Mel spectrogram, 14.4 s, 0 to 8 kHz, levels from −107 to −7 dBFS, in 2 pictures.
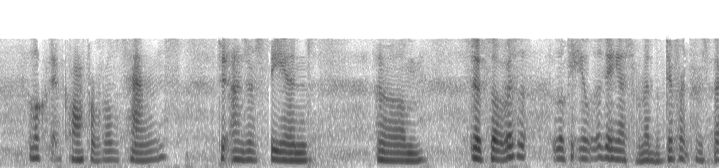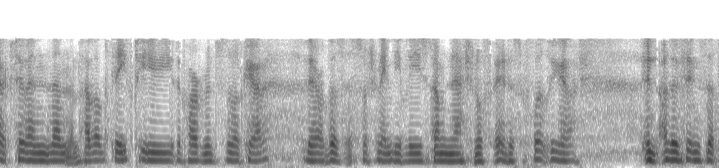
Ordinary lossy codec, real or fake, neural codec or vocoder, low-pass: AAC, 16 kbps; fake; codec, 16 kHz in and 24 kHz out, 0.4 kbps, LongCat-Audio-Codec, four codebook decoder; 7.2 kHz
